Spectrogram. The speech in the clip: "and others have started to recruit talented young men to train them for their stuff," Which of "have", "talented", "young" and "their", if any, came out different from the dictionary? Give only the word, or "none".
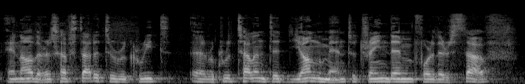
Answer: none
